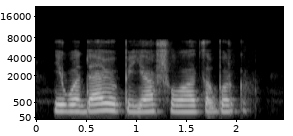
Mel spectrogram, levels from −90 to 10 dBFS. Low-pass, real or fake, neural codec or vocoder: 7.2 kHz; fake; codec, 16 kHz, 16 kbps, FunCodec, trained on Chinese and English, 50 frames a second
